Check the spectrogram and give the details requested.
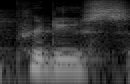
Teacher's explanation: We have the schwa sound, and we have second syllable stress. So in produce, we have the d sound.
